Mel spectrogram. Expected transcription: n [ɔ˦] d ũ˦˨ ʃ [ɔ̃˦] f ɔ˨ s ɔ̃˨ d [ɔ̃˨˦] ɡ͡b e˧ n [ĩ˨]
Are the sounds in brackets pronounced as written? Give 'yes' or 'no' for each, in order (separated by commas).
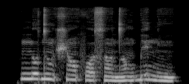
no, no, yes, yes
